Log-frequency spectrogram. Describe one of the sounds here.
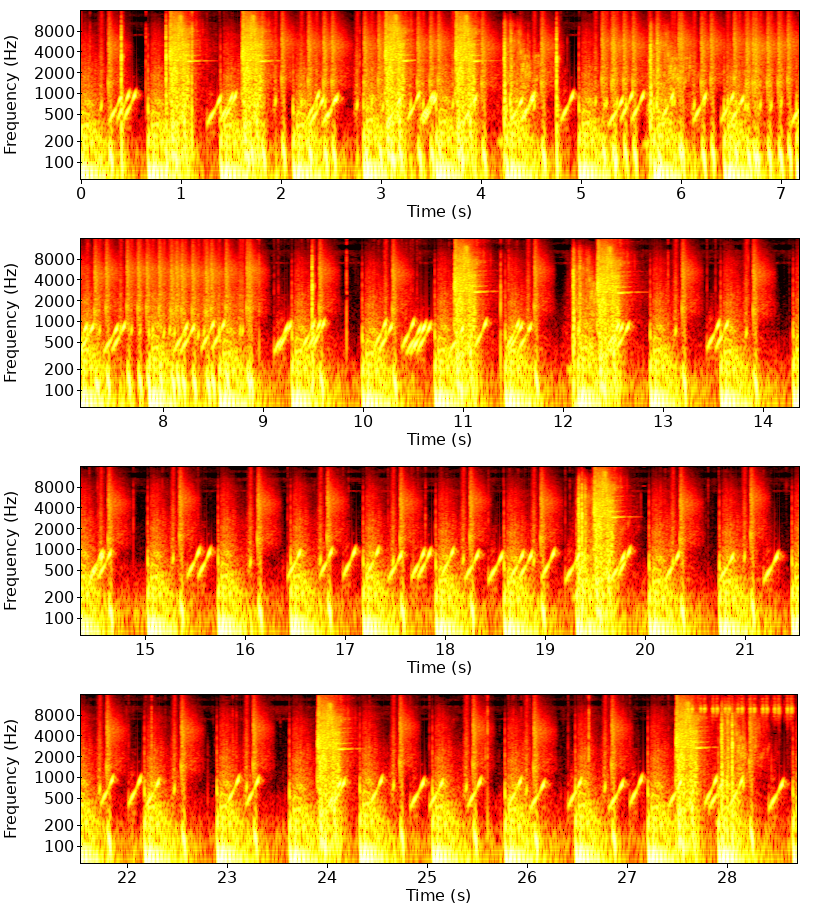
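Coins chime briefly as they are collected.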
